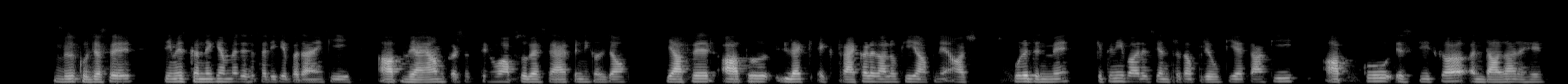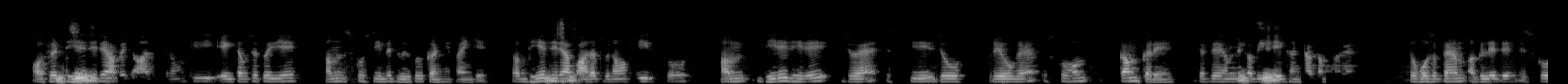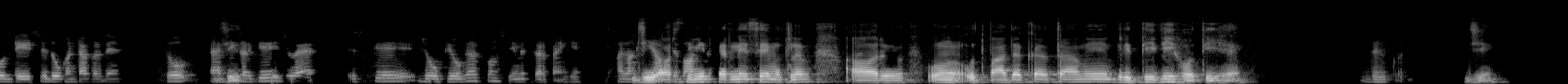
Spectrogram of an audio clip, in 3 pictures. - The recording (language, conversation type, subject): Hindi, unstructured, आप अपने डिजिटल उपकरणों का उपयोग कैसे सीमित करते हैं?
- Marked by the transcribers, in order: other background noise; in English: "लाइक"; in English: "ट्रैकर"; static; distorted speech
